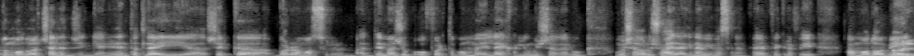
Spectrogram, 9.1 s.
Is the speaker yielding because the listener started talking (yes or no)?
no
